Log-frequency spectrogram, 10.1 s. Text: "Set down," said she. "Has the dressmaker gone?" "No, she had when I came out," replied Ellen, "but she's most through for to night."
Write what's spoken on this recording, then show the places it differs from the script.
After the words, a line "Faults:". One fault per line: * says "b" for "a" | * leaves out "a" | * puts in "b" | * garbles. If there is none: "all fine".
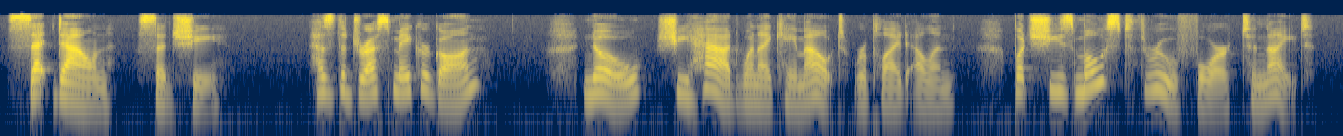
"Set down," said she. "Has the dressmaker gone?" "No, she had when I came out," replied Ellen, "but she's most through for to night."
Faults:
all fine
